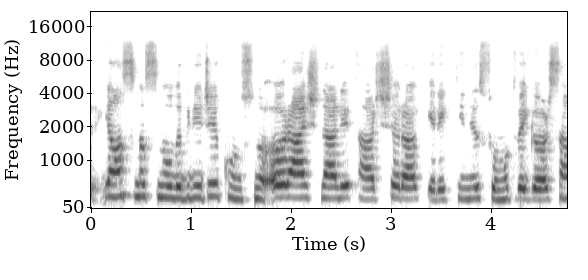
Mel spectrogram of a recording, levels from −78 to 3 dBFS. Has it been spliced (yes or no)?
no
